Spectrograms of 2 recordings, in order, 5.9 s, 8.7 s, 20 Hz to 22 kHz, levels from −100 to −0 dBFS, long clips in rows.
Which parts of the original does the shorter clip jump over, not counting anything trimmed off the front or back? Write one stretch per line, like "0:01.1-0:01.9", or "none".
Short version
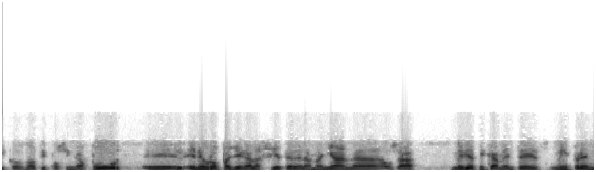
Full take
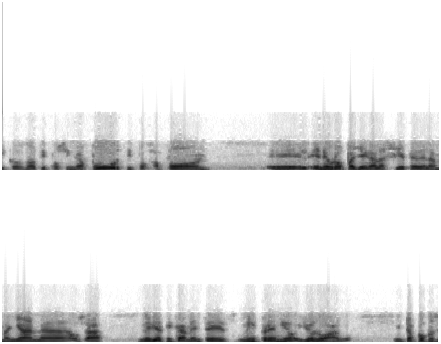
0:01.2-0:02.4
